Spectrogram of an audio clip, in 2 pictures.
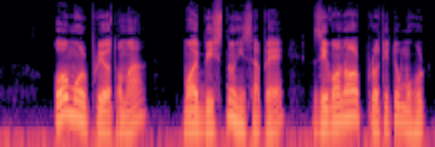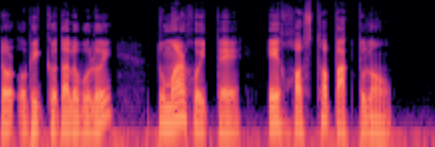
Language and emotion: Assamese, neutral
